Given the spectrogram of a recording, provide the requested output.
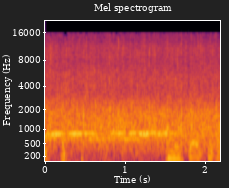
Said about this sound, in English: Can we get some applause there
